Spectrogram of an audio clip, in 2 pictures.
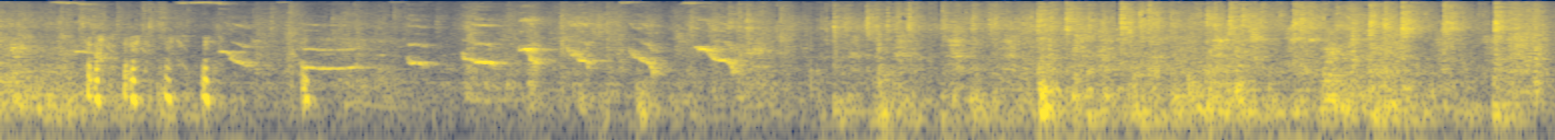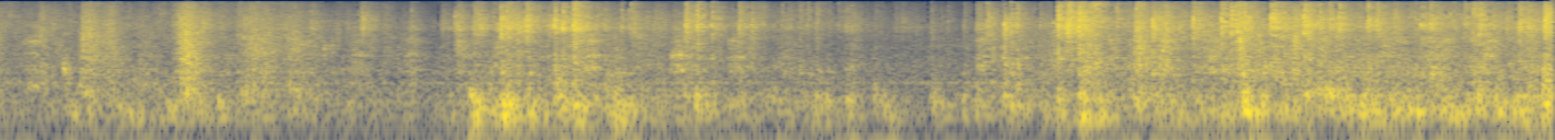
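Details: Miniature Schnauzer puppies playing with a crisp packet: a burst of high, wavering whimpers and yips in the opening seconds, then loud crinkling and rustling of the packet dominating the rest.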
